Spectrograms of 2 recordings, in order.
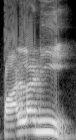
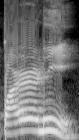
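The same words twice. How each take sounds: First: The middle consonant is a plain l sound. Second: The middle consonant is the Tamil zh sound. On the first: A northerner is pronouncing it. The speaker calls it wrong. "லகரம் போடுவான்" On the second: This is how it is written in Tamil. The speaker calls it right. "இப்ப தமிழ்ல வந்து பழனி"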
